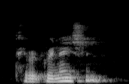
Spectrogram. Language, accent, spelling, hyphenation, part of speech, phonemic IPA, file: English, Southern England, peregrination, pe‧re‧gri‧nat‧ion, noun, /ˌpɛɹɪɡɹɪˈneɪʃn̩/, LL-Q1860 (eng)-peregrination.wav
- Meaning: 1. A person's life regarded as a temporary stay on earth and a journey to the afterlife 2. A journey made by a pilgrim; a pilgrimage; also (uncountable) the making of pilgrimages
